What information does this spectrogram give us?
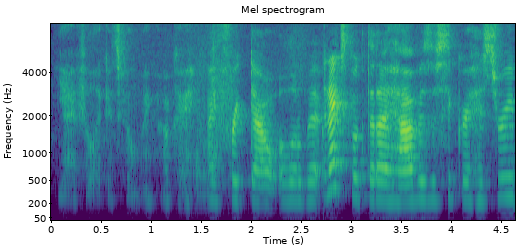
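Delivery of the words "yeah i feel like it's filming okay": hushed, unvoiced whisper, a bit rushed; real whisper. Real, not acted. Unsure if the camera is rolling, she whispers. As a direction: whisper it so nobody hears.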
